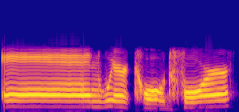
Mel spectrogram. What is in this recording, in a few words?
round won quickly, swat fem; Counter Strike Model Pack; CS:GO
